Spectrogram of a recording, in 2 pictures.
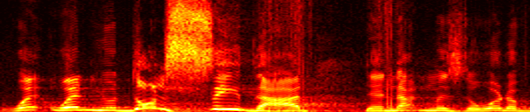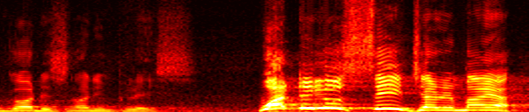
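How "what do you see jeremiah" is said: high, loud ringing question; loud calling question. Acted. God calling out to Jeremiah, loud and high. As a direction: call it out loud as God asking. God's question voiced in sermon.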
